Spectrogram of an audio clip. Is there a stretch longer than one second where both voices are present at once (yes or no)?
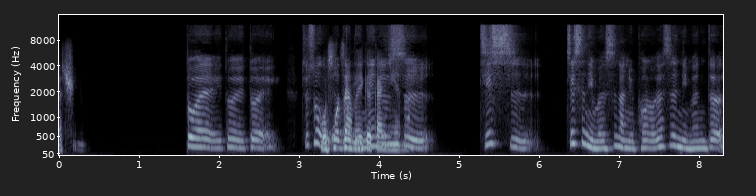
yes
